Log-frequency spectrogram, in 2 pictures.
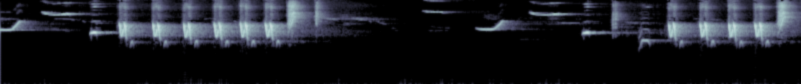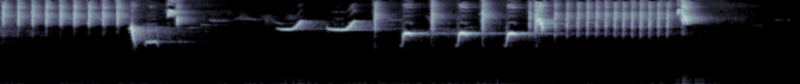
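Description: A songbird singing three song phrases. Each phrase has a few short rising whistles, then a run of about six loud, evenly spaced notes, then a fast, high trill.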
